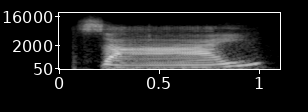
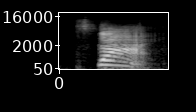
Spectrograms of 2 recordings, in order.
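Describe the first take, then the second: First: The pitch rises from middle to high. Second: The pitch falls sharply from high to low. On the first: "second tone" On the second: "Fourth tone"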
